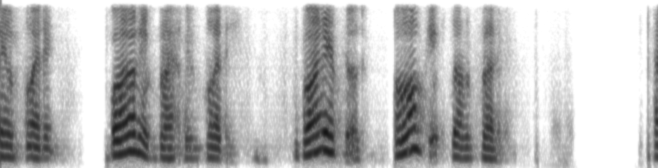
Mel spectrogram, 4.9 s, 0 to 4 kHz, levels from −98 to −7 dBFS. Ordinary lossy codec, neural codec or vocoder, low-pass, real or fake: none; codec, 16 kHz, 1 kbps, FreqCodec, smaller model; 3.6 kHz; fake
